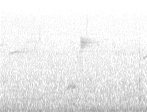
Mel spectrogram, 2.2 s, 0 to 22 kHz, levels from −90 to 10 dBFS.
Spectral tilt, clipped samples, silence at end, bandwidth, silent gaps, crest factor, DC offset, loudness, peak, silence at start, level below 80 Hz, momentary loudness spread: -4 dB/octave; under 0.1%; 0 s; 16.5 kHz; none; 14 dB; under 0.1%; -59 LUFS; -44 dBFS; 0 s; -64 dBFS; 2 LU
